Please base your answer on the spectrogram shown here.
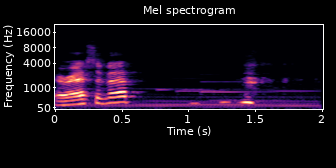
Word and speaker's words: Eresavad: Natalie with the Crafting Moves, Eresavad. Eris Savad. Eresavad. pronounce the A's as E.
